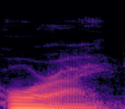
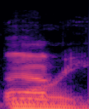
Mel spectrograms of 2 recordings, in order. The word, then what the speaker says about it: Ori: Yes, Orai. Ah, not Ory.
